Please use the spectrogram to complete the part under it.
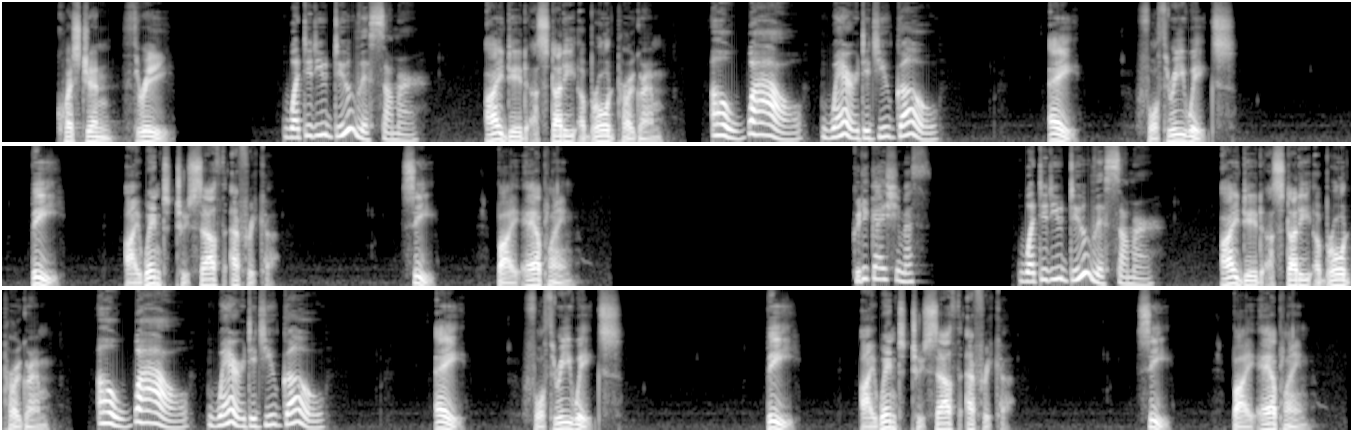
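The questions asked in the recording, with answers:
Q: Oh, wow! Where did you go?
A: B: I went to South Africa.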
